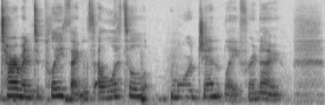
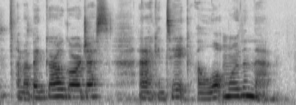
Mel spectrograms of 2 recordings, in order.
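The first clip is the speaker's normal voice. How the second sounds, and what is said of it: Put-on Scottish accent. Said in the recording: “That sound in the Scottish accent is just the best.”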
